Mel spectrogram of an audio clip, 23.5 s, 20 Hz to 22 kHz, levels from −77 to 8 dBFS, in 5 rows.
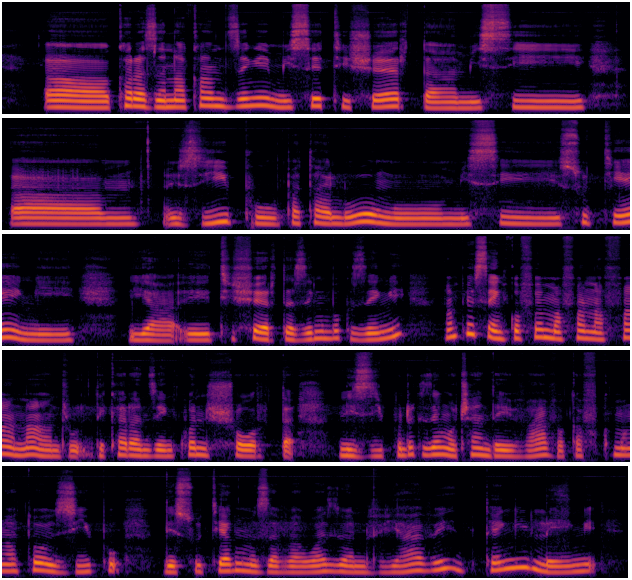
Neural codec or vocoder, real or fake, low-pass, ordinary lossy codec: none; real; none; none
